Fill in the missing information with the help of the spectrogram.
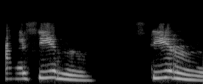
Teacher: Nah, ro-nya disukunkan. Nah, ada ro sukun sebelumnya kasroh, maka dibaca tipis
